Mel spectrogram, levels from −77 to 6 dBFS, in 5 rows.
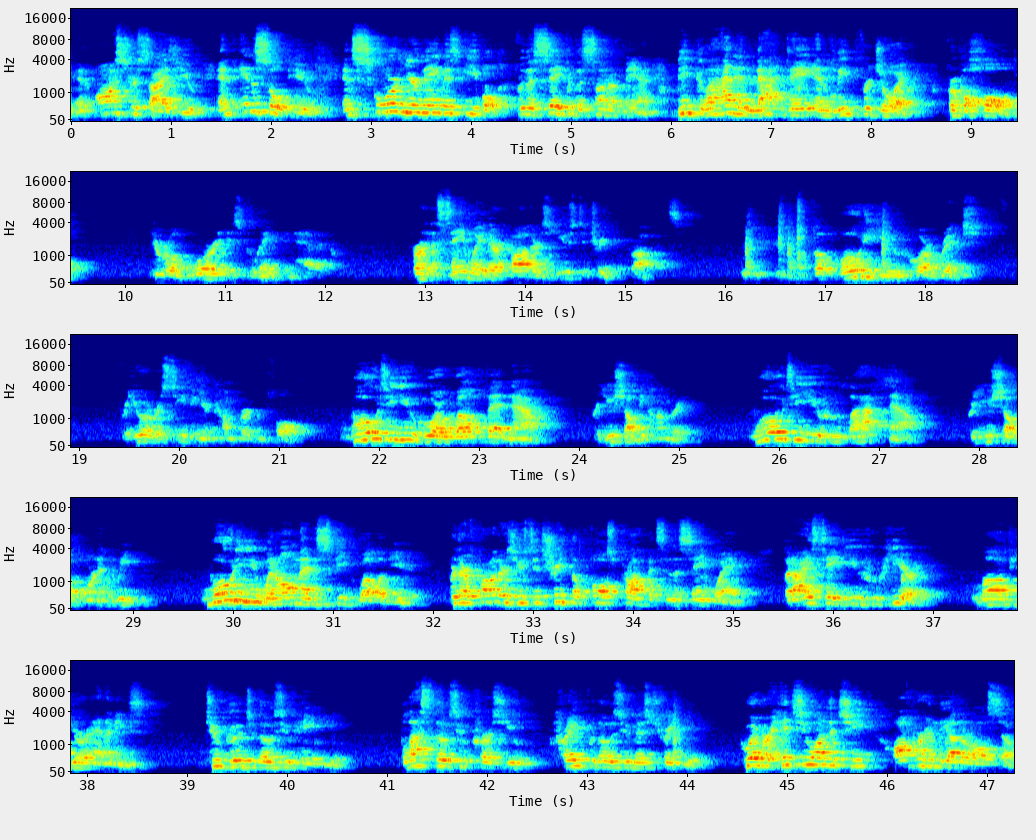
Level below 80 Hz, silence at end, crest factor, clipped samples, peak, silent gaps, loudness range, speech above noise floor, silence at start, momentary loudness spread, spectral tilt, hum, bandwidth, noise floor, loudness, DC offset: -66 dBFS; 0 s; 18 dB; under 0.1%; -4 dBFS; none; 6 LU; 40 dB; 0 s; 17 LU; -5 dB/octave; none; 12 kHz; -62 dBFS; -22 LUFS; under 0.1%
